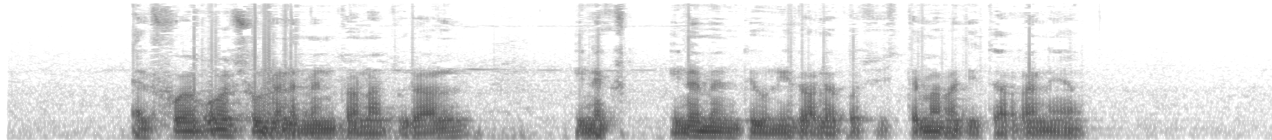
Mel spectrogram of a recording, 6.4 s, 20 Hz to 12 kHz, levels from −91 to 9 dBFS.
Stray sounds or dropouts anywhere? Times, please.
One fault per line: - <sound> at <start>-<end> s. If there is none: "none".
none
